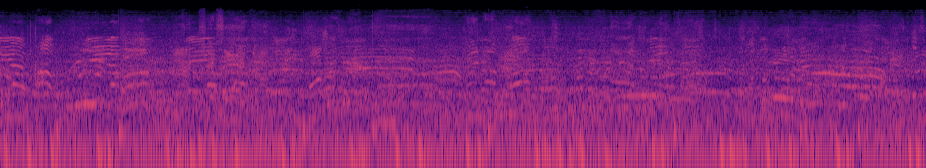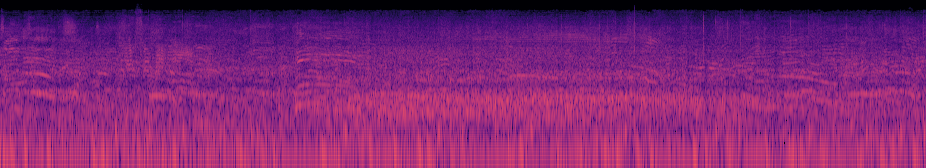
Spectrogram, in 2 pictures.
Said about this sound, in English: They're booing him, but I can't believe I'm saying I feel for him, man.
